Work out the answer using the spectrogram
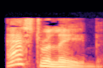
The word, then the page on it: astrolabe: British English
